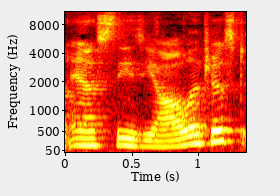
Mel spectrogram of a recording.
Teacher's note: Then when we look at anesthesiologist, this one's tough because it has these same difficult sounds, but it has a different stress pattern and it's even longer. So our primary stress on anesthesiologist is on the ah syllable, and that letter O says the ah sound.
